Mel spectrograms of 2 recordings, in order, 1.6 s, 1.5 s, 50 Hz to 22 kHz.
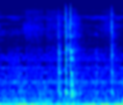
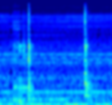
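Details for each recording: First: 48-speed CD drive in an old Compaq system, a little sticky and dusty: a few clicks, then a steady whir climbing in pitch as the disc spins up to full speed; a healthy high-speed drive. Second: Compaq system with AMD K6-2 CPU, hard drive during boot: two sharp, isolated clicks about three quarters of a second apart over a quiet hum; heads appear to stick and unstick, hard drive head stiction clicking.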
